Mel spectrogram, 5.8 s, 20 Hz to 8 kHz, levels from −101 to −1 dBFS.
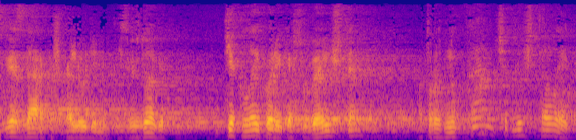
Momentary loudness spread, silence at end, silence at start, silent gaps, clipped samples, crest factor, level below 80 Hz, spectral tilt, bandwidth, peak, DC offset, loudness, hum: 12 LU; 0 s; 0 s; none; under 0.1%; 18 dB; -70 dBFS; -4.5 dB/octave; 7.6 kHz; -8 dBFS; under 0.1%; -27 LUFS; none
